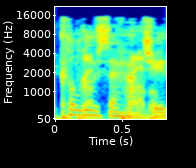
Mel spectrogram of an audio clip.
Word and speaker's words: Caloosahatchee: I don't know how to say this river's name. – It's Kalahusas Samahibo. – Kalasuhachi River. – Oh, that's beautiful. – The Kalasuhachi River? – No, your pronunciation. I think you nailed it. – Oh. Authorities recognized... – Caloosahatchee, that's it. You're exactly right.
